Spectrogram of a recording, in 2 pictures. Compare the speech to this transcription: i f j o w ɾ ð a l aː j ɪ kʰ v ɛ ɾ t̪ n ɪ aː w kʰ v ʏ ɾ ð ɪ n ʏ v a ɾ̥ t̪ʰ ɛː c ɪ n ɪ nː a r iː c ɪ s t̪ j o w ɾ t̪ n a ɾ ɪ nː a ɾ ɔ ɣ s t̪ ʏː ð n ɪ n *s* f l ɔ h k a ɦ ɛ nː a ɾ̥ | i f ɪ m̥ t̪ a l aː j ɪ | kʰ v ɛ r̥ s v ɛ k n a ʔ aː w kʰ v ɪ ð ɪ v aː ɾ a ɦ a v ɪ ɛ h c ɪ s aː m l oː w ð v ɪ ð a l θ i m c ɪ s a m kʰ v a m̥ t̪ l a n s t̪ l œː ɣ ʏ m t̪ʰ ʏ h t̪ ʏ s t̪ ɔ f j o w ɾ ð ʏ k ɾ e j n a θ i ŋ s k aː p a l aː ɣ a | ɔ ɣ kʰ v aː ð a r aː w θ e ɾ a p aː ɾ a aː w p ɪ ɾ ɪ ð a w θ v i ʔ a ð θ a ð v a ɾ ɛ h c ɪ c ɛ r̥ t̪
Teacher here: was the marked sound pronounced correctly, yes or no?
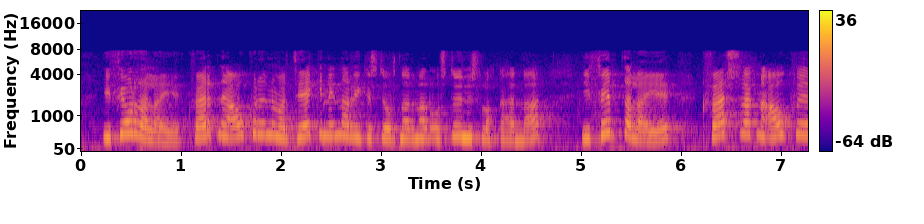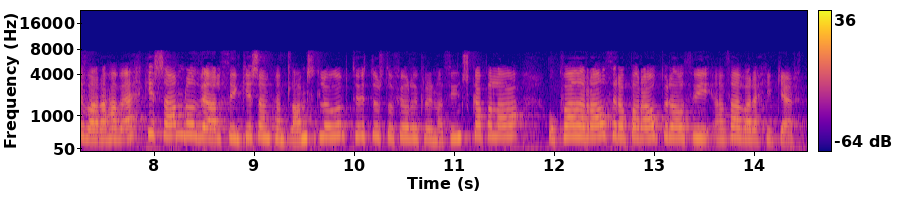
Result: yes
